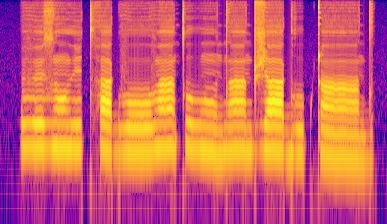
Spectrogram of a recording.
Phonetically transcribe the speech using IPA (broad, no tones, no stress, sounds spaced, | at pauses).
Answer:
v ø z õ ɣ y t̪ʰ aː ɡ v oː v ãː t̪ u β ũ d ãː d ʒ a ɡ uː p ʈ ãː d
